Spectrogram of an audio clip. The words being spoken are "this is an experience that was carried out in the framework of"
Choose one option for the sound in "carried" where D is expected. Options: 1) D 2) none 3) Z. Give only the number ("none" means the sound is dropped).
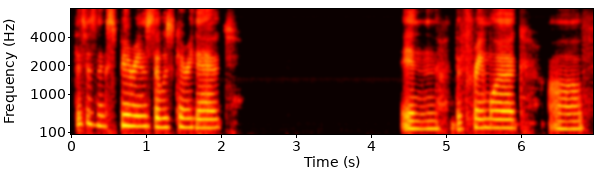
1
